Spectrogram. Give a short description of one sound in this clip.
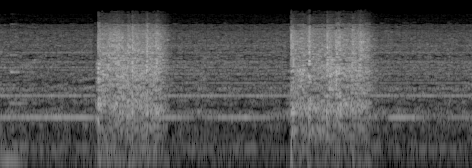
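A printer whirs in short bursts as it feeds paper.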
